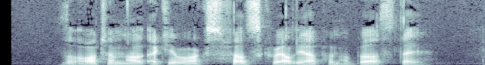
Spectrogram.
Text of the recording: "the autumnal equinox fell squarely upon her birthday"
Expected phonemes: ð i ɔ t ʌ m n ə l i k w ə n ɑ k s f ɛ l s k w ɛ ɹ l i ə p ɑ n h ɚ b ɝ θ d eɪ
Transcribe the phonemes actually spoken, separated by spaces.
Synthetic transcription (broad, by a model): ð i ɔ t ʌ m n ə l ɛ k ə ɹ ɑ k s f ɛ l s k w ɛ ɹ l i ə p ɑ n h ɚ b ɝ θ d eɪ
